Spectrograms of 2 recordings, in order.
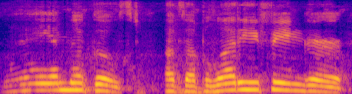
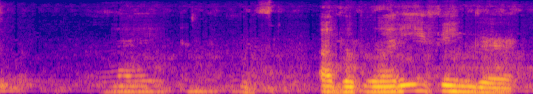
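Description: First: It is said louder still. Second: It is said faintly and softly.

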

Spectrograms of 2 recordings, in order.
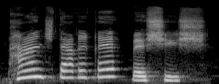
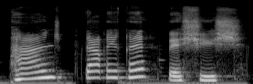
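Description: No difference in how they are said.

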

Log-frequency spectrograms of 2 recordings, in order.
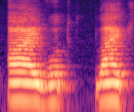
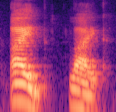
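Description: First: The word would is said in full. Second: The word would is shortened to a d.

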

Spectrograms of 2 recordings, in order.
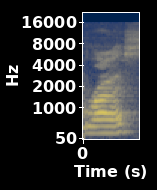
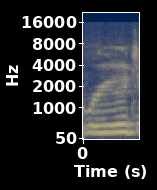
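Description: First: The name ends with a plain s sound. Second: The name ends with a soft zh sound. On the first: "I've always said Russ" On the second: "Some people I've heard say it Rouge, and there's no G on it"

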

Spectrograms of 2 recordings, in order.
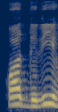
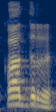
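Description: First: The word ends with a short vowel 'i'. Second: The word ends on the consonant 'r'. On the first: The speaker calls it wrong. "কদরি হবে না" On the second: The speaker calls it right. "এজন্য হবে কদ্র"

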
